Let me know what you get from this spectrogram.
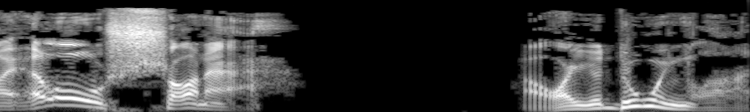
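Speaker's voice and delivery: swooping, pitch-swinging famous-actor voice. Greeting others after being introduced as fearless leader: Sean Connery impression. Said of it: "Our fearless leader, Sean Connery".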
